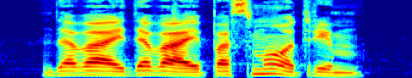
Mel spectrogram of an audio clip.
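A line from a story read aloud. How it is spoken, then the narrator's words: Stern order. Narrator (Russian): Строго приказал он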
